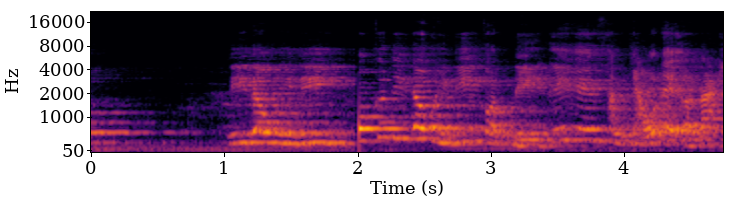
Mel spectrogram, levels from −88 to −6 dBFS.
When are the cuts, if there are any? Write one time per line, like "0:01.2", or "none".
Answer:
0:02.0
